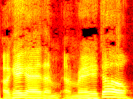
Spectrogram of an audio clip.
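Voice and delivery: put-on high, loud little-kid voice; eager child announcing he's ready; nursery school kid. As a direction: chirp it like a proud small child. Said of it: "it was my first day of nursery school".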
